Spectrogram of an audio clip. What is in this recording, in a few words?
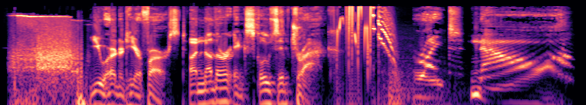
Exclusive Track Dj Drop; Dj Drops 24 7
